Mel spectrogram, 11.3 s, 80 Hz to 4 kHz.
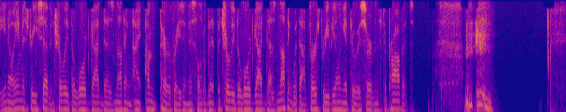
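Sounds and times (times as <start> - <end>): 
speech: 0.1 - 10.0
man clearing his throat: 9.2 - 10.0.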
